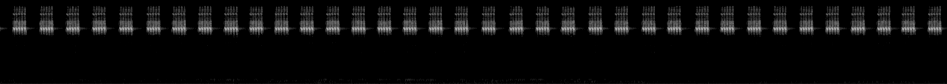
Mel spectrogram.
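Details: Crickets chirping at night, recorded live with a field recorder: continuous high, ringing chirps pulsing roughly four per second at steady volume, with only a faint low murmur beneath.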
